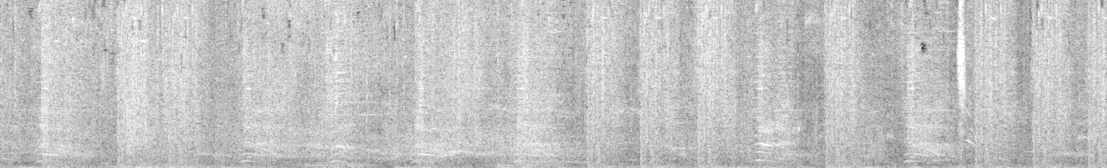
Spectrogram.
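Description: Gunshots and blade clashes crack in quick bursts.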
